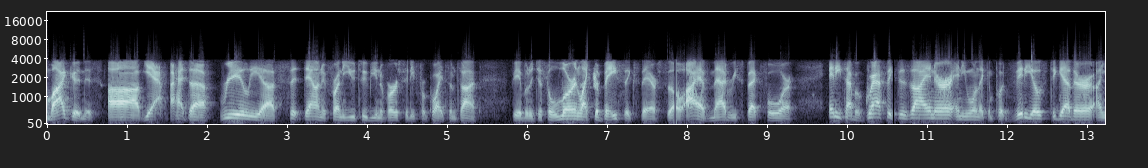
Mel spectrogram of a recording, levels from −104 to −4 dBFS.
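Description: Two short dropouts in this speech cut right through the audio, classic packet loss filled with silence. The first hits at 7.83 s, just after "like the basics there" and before "I have mad respect". The second comes at 10.56 s, between "for any type of" and "designer anyone that can". Each hole runs 30 ms, which fits a single lost packet, and the receiver just played nothing there. The G.711 coding keeps the speech within the narrow telephone band.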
